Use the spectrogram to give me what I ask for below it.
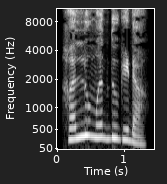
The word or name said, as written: ಹಲ್ಲುಮದ್ದುಗಿಡ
